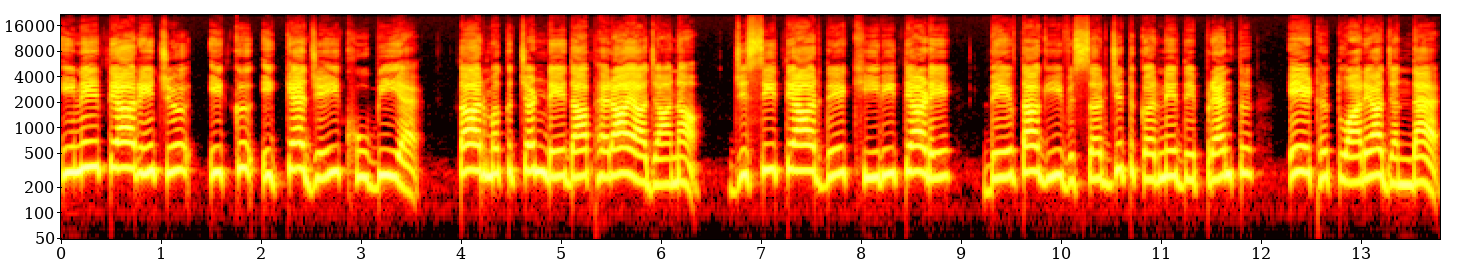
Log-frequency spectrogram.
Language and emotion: Dogri, neutral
